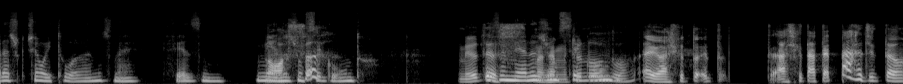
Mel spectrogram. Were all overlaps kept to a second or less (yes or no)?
no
